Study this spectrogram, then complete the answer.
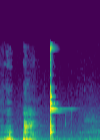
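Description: A cloth rubs against a metal tube.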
